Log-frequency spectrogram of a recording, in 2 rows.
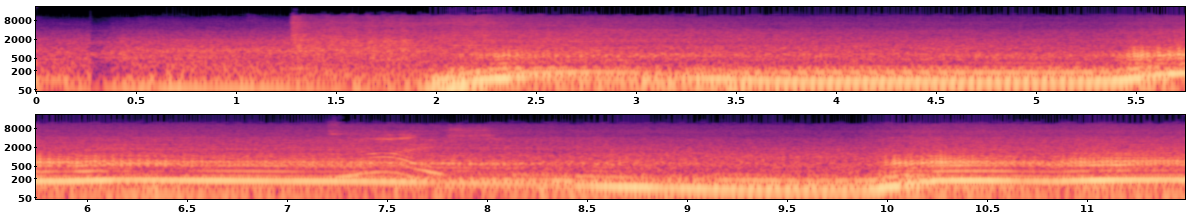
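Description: Ford Thunderbird 3.9L V8 fitted with Borla S-type mufflers, revving in three rising and falling blips over a steady idle, close and loud, with a person briefly speaking between revs.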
